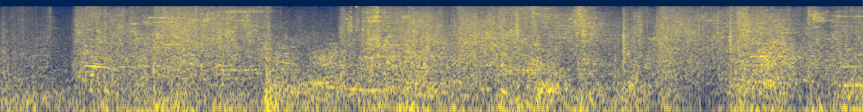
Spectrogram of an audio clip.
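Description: Magic spells crackle and blast in a fast, busy fight.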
